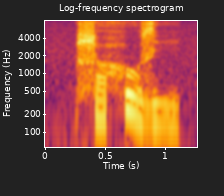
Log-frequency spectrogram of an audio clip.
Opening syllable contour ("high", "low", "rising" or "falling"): low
